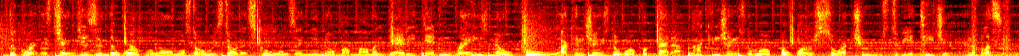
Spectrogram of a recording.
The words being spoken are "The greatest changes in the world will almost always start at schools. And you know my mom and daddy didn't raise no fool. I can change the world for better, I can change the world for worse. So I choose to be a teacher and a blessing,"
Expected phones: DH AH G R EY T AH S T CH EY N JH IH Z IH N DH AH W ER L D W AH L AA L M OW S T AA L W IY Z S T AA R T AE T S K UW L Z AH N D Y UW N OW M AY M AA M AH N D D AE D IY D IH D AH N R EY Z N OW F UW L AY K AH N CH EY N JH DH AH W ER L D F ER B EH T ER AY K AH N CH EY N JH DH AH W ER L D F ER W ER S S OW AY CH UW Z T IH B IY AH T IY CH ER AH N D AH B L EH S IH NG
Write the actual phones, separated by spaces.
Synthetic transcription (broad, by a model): DH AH G R EY T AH S CH EY N JH IH Z IH N DH AH W ER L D W AH L AA L M OW S T AA L W IY Z S T AA R T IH T S K UW L Z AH N Y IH N OW M AY M AA M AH N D D AE D IY D IH D N R EY Z N OW F UW L AY K AH N CH EY N JH DH AH W ER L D F ER B EH T ER AY K N CH EY N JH DH AH W ER L D F ER W ER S S OW AY CH UW Z T IH B IY AH T IY CH ER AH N AH B L EH S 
